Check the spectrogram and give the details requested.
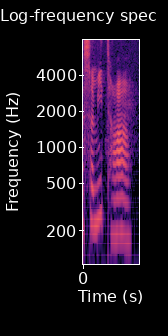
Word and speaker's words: Samhita: Il y a beaucoup de personnes qui prononcent mal Samhita aussi. À la fin du mot Samhita, il y a un A long. Donc en fait, il faudrait le prononcer Charaka Samhita.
